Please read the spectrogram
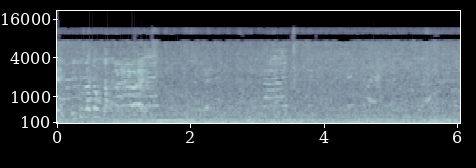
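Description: A vehicle engine idling steadily, under scattered short shouts and calls of men's voices.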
